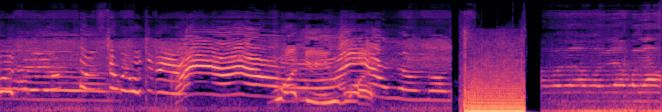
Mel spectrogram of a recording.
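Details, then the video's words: Talkative pet cat vocalizing in a wavering, speech-like way, with quick rising and falling meows run together for four seconds, then a sudden loud noise burst and a fainter steady meow at the end. "Talking Cats Compilation | Funny Cat Noises That Sound Human"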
